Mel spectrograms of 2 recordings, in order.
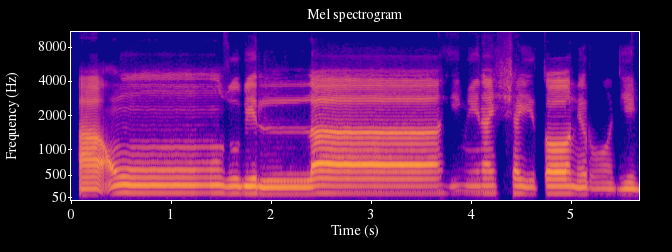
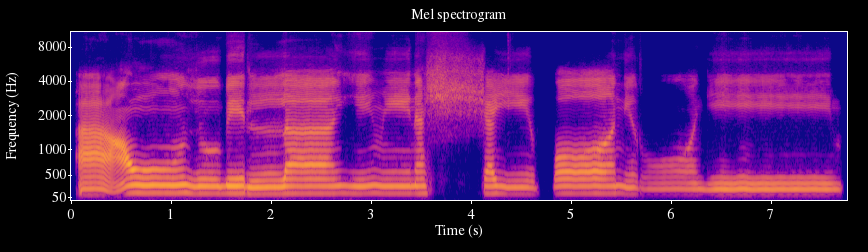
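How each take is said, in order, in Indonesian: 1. Vokal panjang ditahan dengan panjang yang tidak sama. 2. Vokal panjang ditahan dengan ketukan yang stabil. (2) "ketukannya pun kita buat konsisten"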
